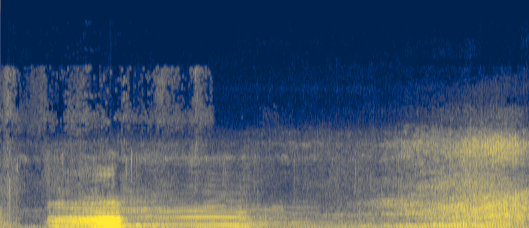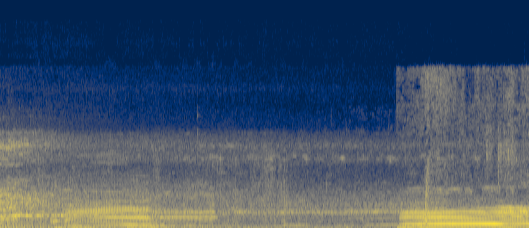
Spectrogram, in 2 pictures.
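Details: Tame cows on a road calling the herd: a strong moo near the start, more moos around six seconds and at the end, with a rushing, vehicle-like noise swelling in the middle.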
